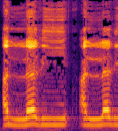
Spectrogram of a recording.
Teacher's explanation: الذی، اس میں آپ دھیان دیں، ذال ہے، زا نہیں نکلے۔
